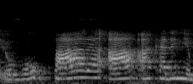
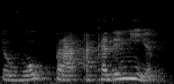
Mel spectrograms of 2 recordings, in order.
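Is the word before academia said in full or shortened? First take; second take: full; shortened. First: The word before academia is said in full. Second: The word before academia is said shortened.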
